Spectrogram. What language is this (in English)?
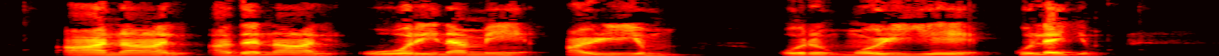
Tamil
